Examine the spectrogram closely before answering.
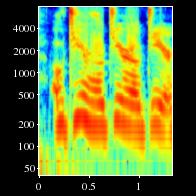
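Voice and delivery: loud, fretful self-talk; mildly alarmed storybook muttering of dismay; worried Piglet. A narrator's reading. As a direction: fret aloud to yourself. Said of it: "said Piglet to himself".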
